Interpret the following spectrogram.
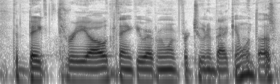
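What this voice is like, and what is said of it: Hoarse, nearly lost voice. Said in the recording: “I don't know why I lost my voice for no reason”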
